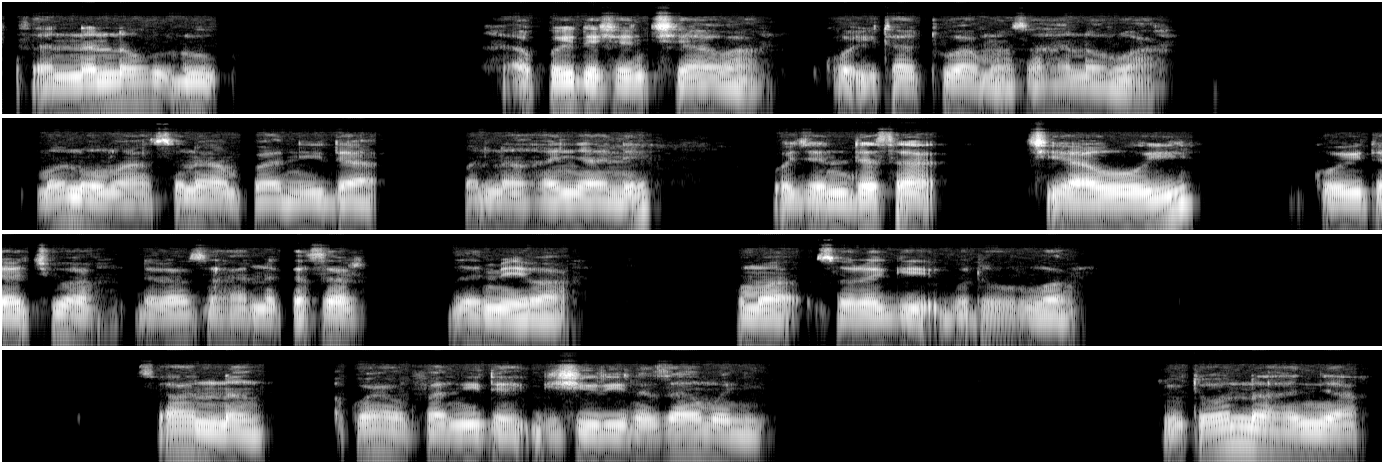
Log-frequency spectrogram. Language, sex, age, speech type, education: Hausa, male, 30-45, spontaneous, tertiary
